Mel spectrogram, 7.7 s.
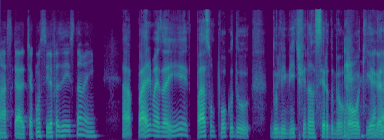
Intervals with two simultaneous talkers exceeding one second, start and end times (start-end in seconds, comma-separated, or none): none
